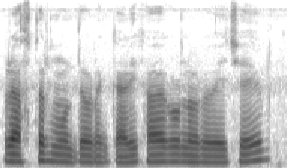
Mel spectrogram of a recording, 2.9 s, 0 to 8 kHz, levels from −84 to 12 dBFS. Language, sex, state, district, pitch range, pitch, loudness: Bengali, male, West Bengal, Cooch Behar, 115-130 Hz, 125 Hz, -20 LUFS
